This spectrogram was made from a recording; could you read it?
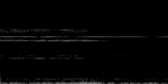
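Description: A telephone rings with a steady, high metallic bell trill that carries unbroken through the whole moment, with no voices over it.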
